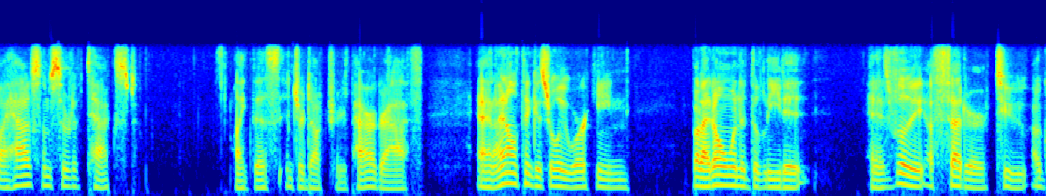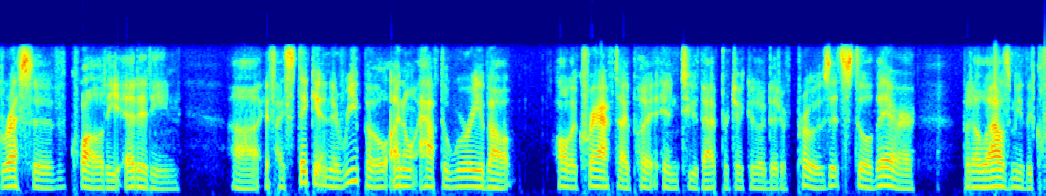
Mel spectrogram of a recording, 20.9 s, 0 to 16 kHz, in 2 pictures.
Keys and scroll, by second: 3.4 alt+p.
